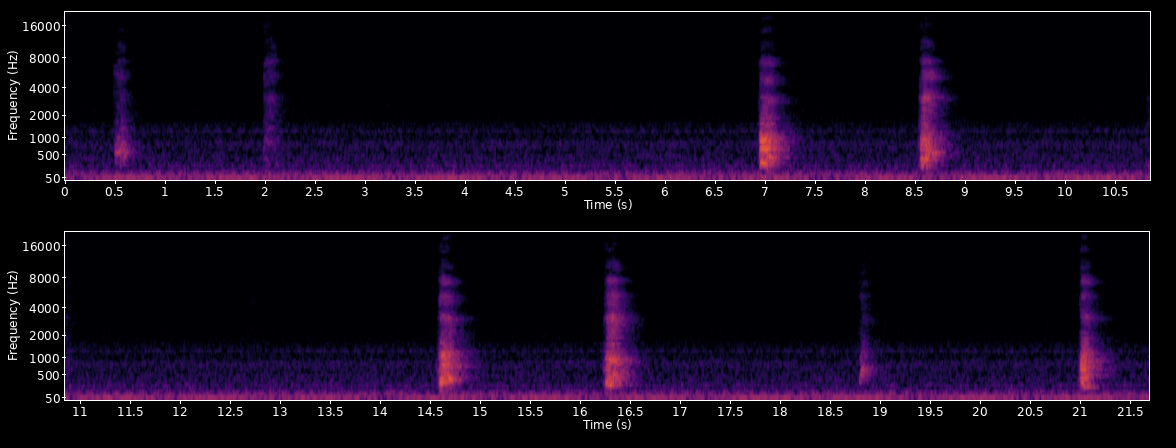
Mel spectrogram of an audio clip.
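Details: A Khao Manee kitten that sometimes coughs gives about ten short, sharp coughs, some in pairs, over a steady low room hum.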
